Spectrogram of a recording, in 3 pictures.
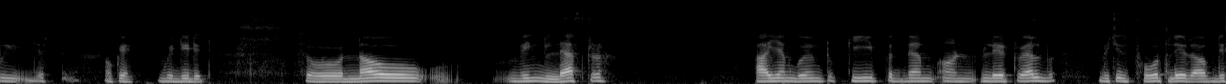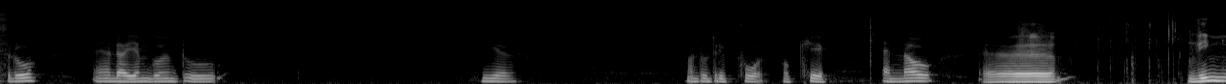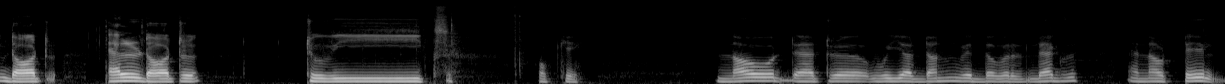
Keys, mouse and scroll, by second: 4.5 click, 5.1 click, 6.2 click, 14.6 click, 15.5 click, 16.6 click, 17.1 click, 17.8 click, 18.2 click, 21.2 click, 31.2 click, 35.6 click, 36.1 click, 36.6-36.7 scroll down 1.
